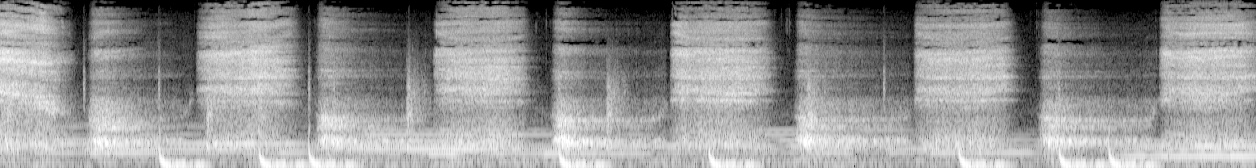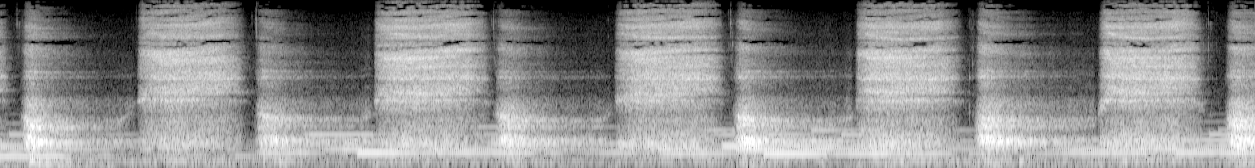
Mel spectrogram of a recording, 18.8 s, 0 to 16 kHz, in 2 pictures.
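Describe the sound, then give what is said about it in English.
Deep, rapid breathing comes from a breathwork round of 20 breaths. Loud inhale and exhale bursts repeat in a steady rhythm about once a second, over a soft sustained tone. “And we go again, round 2, 20 breaths.”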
